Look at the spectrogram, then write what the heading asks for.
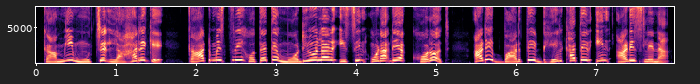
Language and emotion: Santali, angry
